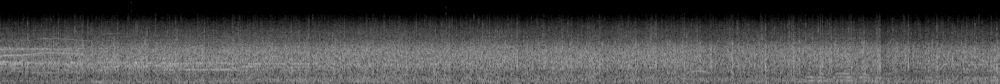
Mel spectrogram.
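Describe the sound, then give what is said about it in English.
Sustained audience applause at a presidential speaking event: a dense, steady wash of clapping that stays loud and even for the whole stretch without any break. “Give them a big hand, will you?”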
